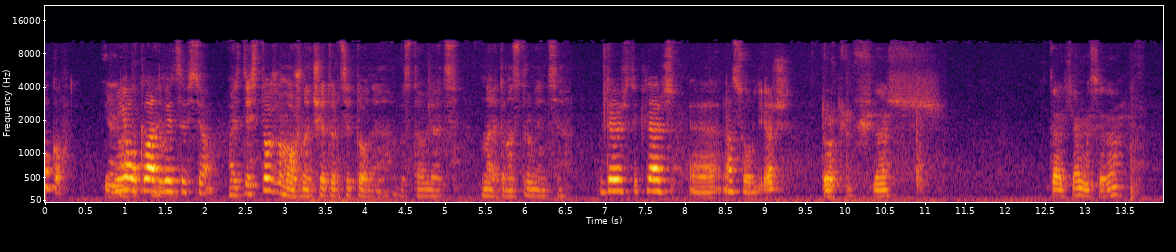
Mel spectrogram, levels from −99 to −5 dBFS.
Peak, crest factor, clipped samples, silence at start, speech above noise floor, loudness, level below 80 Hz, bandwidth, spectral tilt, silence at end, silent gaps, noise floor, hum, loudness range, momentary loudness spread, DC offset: -4 dBFS; 24 dB; under 0.1%; 0 s; 27 dB; -26 LUFS; -52 dBFS; 11 kHz; -4.5 dB/octave; 0.25 s; none; -52 dBFS; none; 11 LU; 19 LU; under 0.1%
